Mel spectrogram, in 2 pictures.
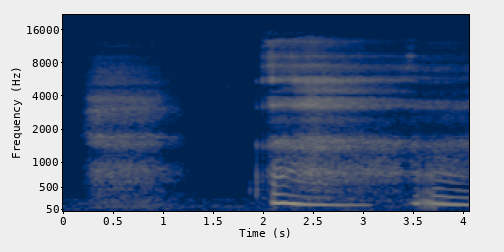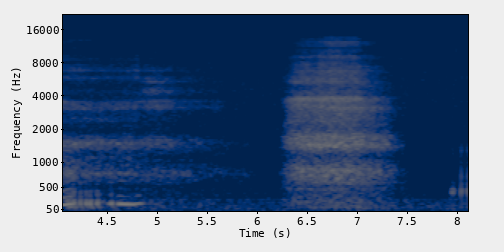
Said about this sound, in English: Time to take a few deep breaths. I said hands off. Breathing in. And out.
